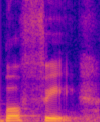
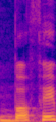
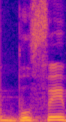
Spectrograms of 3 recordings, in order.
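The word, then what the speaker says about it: buffet: इसको क्या पढ़ते हैं इसकी स्पेलिंग है बी U double F ई टी ठीक है तो इसमें टी साइलेंट रहता है तो इसे बफे भी पढ़ते हैं और कई लोग इसे बुफे भी बोलते हैं दोनों ही सही है ज्यादा बफे चलता है मेरे मेरे प्रोनंसिएशन में बफे ज्यादा आता है बफे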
